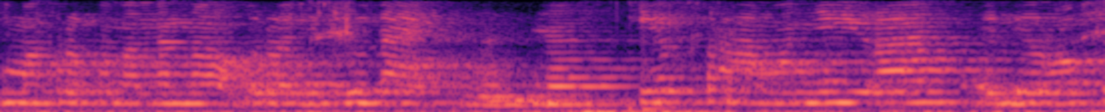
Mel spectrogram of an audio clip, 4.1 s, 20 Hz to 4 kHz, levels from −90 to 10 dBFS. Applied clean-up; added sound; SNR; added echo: none; Liquid; 8 dB; reverberation time 0.8 s.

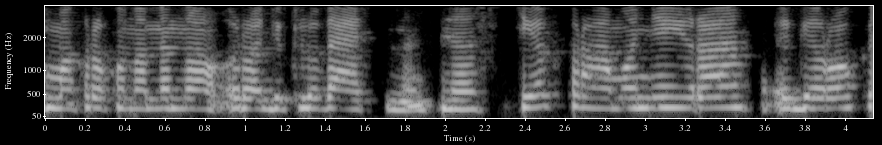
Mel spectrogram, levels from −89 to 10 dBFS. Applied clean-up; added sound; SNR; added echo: none; none; none; none.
